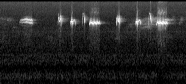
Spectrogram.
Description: VOZ: El persistente canto de esta especie consiste de una serie de chillidos que el ave emite desde una rama en el dosel o, a veces, volando alrededor de una percha favorita.
Algunas de las notas son tan agudas que mucha gente no consigue oírlas. El llamado es un débil "tsit".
